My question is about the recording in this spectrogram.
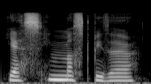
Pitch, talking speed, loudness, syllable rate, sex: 185 Hz, 200 wpm, -17 LUFS, 4.5 syllables/s, female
